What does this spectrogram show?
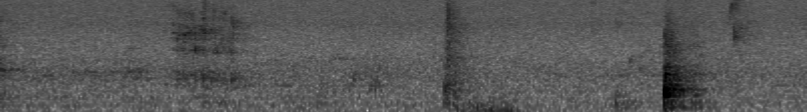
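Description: A quiet sip from a drink: a soft slurp followed by a brief wet gulp, two short sounds against near silence with no talking.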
